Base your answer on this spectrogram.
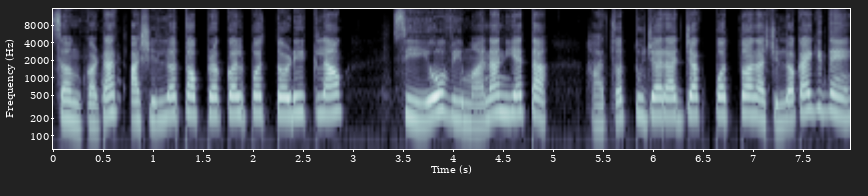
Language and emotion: Goan Konkani, surprised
